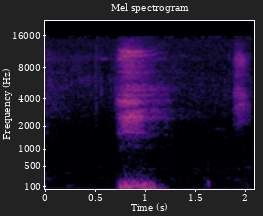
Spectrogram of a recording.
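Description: A woman's single breath into a close handheld microphone, like a sigh, about a second in and lasting about half a second, with a low puff where the air hits the mic.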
